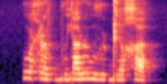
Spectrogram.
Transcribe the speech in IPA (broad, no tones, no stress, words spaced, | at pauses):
uħ ɭavbuja ɹuðʉ ɖɪə̯χa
